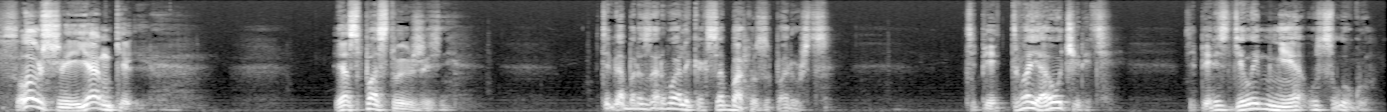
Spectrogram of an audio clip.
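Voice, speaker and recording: Radio play lead: proud old Cossack colonel, husky, slow and weighty, giving orders with authority. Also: male voice, mid-range voice, huge pitch swings, a bit bright, heavily acted. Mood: urgent, commanding. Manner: imperious, weighty, deliberate. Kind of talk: radio drama acting.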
